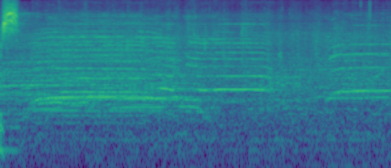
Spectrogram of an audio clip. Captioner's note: audience cheers and applauds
